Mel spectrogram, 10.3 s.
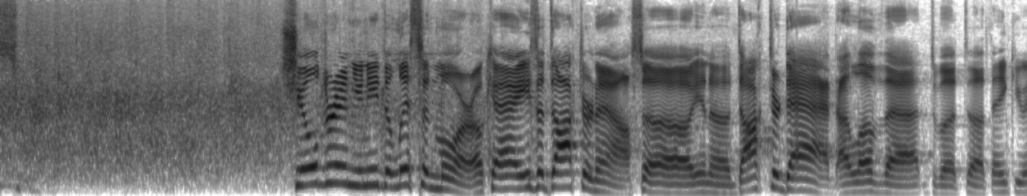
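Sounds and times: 
audience applause: 0.0s - 6.0s
speech: 2.9s - 10.2s.

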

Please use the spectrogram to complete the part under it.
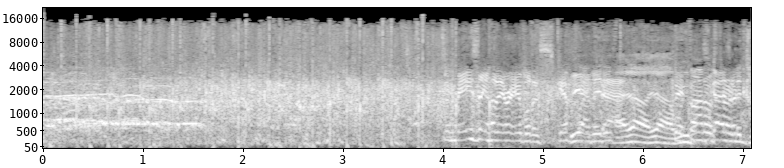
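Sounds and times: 
audience applause and cheering: 0.0s - 7.0s.

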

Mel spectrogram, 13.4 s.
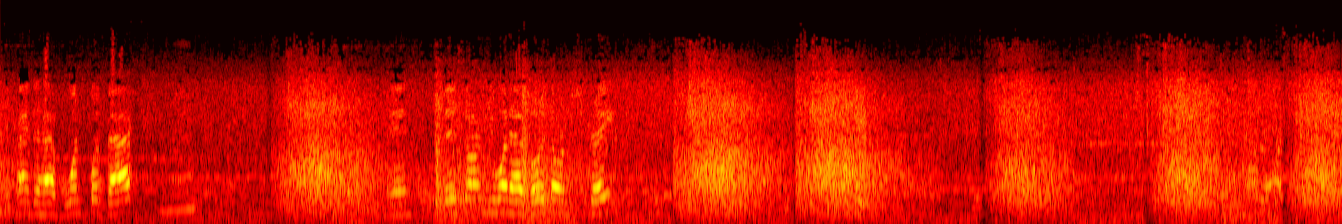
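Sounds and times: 
speech: 0.2s - 2.2s, 3.9s - 7.3s, 9.8s - 10.4s
gunshots at a gun range: 2.7s - 5.6s, 6.7s - 13.4s.

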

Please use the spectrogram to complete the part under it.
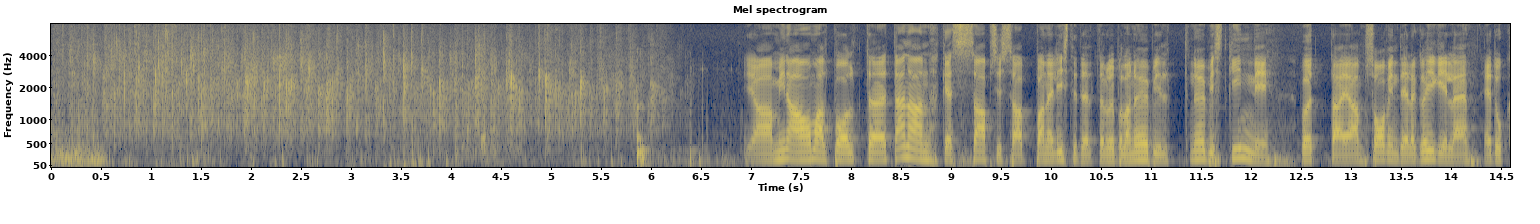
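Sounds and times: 
audience applause: 0.0s - 6.5s
speech: 7.0s - 14.5s.

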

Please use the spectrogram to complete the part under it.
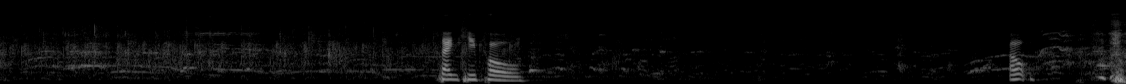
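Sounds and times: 
audience applause: 0.0s - 6.6s
speech: 4.4s - 5.4s
laughter: 5.3s - 11.2s.

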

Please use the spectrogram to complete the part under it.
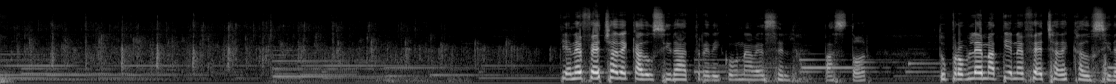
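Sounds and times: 
audience applause: 0.0s - 5.6s
speech: 5.6s - 8.8s, 9.4s - 11.1s.

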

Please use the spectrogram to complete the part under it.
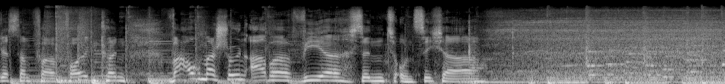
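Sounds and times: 
speech: 0.0s - 7.1s
bumps and clicks: 0.5s - 1.6s
vacuum cleaner running: 4.7s - 7.2s.

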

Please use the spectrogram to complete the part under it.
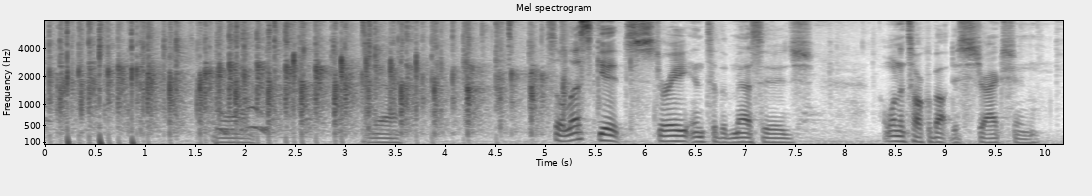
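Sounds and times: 
audience clapping: 0.0s - 6.2s
speech: 5.1s - 7.7s, 8.4s - 10.0s.

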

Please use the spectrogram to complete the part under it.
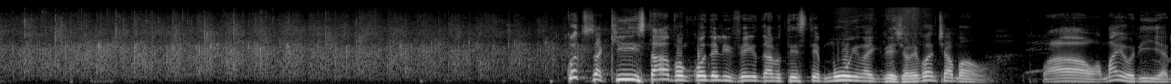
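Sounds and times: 
audience applause: 0.0s - 6.3s
speech: 5.7s - 11.6s.

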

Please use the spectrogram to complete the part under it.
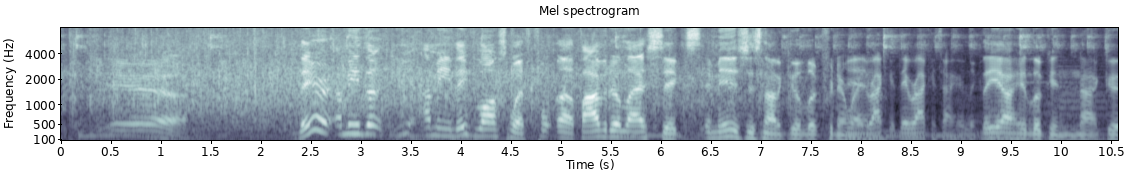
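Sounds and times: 
applause: 0.0s - 7.9s
person whooping: 0.3s - 1.3s
speech: 2.4s - 10.5s.

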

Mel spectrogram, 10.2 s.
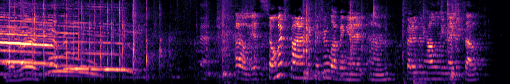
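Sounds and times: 
small crowd cheering and whooping for costumes: 0.0s - 3.1s
crowd clapping: 0.0s - 3.6s
speech: 5.1s - 9.7s.

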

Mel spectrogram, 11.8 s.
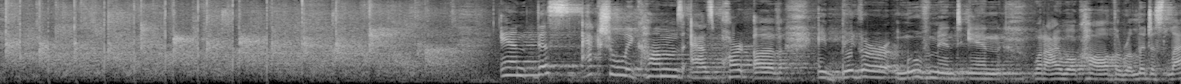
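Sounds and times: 
audience applauding: 0.0s - 4.6s
speech: 5.1s - 11.7s.

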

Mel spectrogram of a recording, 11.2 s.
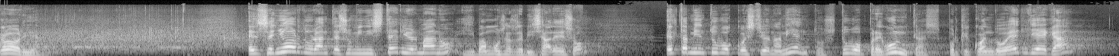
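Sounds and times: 
speech: 0.0s - 0.5s, 2.5s - 6.0s, 6.6s - 11.1s
audience applause: 0.0s - 2.7s.

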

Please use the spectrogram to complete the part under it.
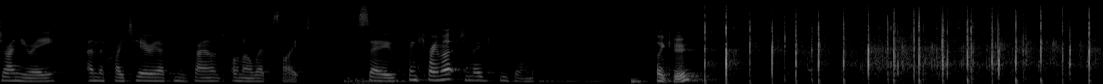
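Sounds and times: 
speech: 0.0s - 5.5s, 6.6s - 7.2s
audience clapping: 7.0s - 11.0s.

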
